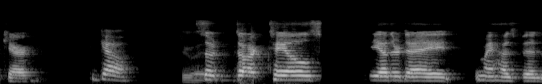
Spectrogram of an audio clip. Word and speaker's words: DuckTales: We don't say DuckTales, we go DuckTales.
